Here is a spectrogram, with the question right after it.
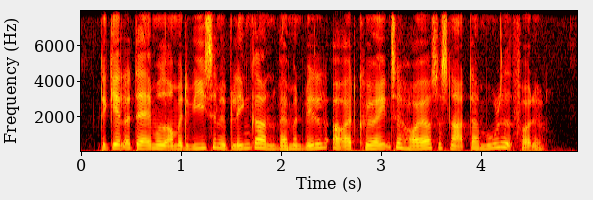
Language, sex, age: Danish, female, 26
